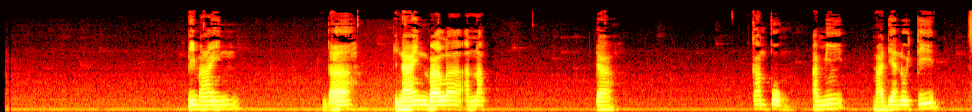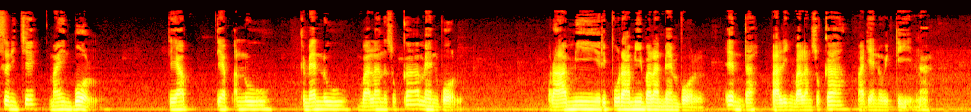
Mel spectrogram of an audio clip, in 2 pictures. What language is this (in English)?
Bukar-Sadung Bidayuh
